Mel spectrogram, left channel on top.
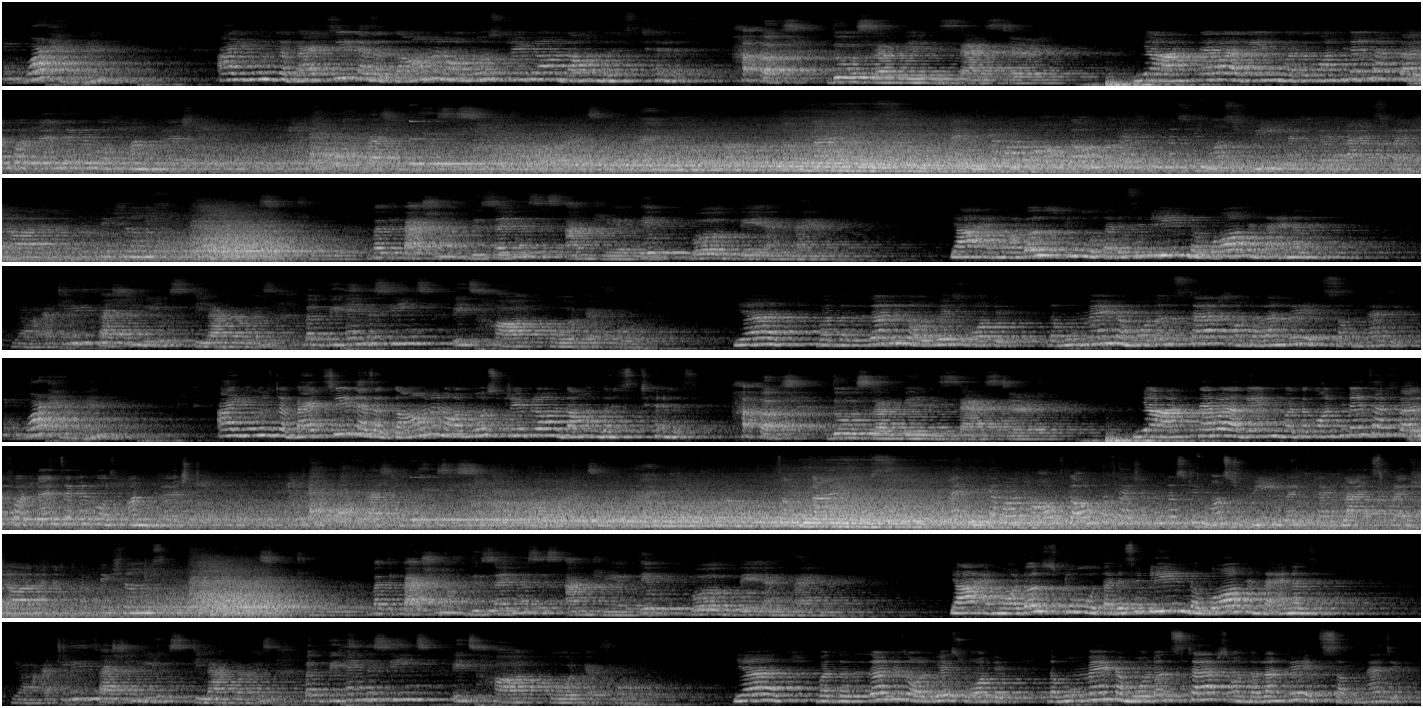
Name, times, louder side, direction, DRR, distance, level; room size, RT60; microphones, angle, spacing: voice 1, 0.1-1.1 7.3-10.4 11.0-11.1 16.7-20.8 30.4-36.6 42.7-48.9, equal, 15° right, -6 dB, 0.8 m, -29 dB
voice 2, 2.1-6.9 11.3-16.1 21.3-21.7 22.0-23.0 23.6-30.0 37.9-41.8 49.9-52.7 53.0-56.6, right 2 dB, 40° right, 1 dB, 0.4 m, -25 dB
Subway metro underground, 14.0-31.1, right 1 dB, 80° right, 0.8 m, -23 dB
Mallet percussion, 18.3-21.7, right 1 dB, 40° left, 0.5 m, -30 dB
8.9 x 3.1 x 3.3 m, 2.6 s
head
